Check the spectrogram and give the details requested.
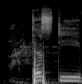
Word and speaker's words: dsuty: Um, Dusty versus Kristen. I know it says dsuty, but it's pronounced Dusty to me at least.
